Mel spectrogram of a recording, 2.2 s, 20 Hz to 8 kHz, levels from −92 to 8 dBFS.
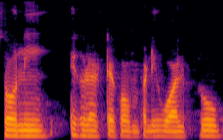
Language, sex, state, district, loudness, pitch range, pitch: Bengali, male, West Bengal, North 24 Parganas, -19 LUFS, 110-115 Hz, 115 Hz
